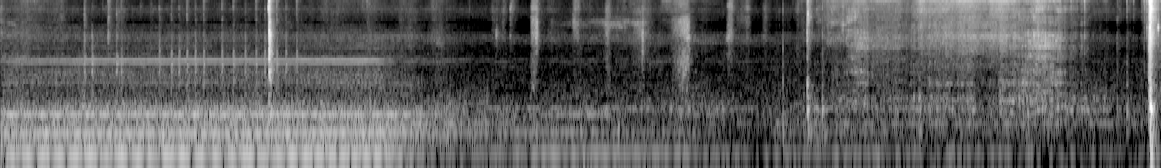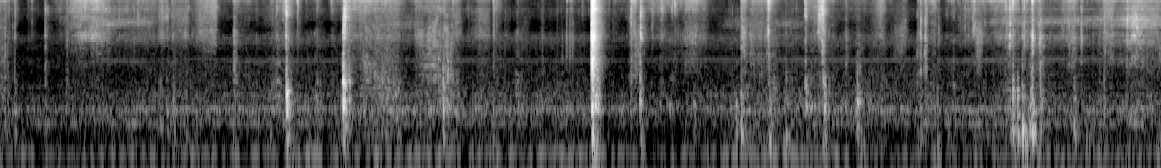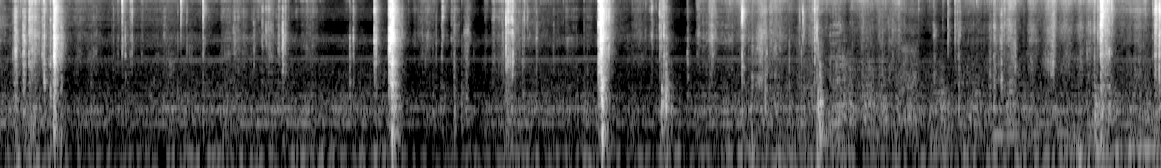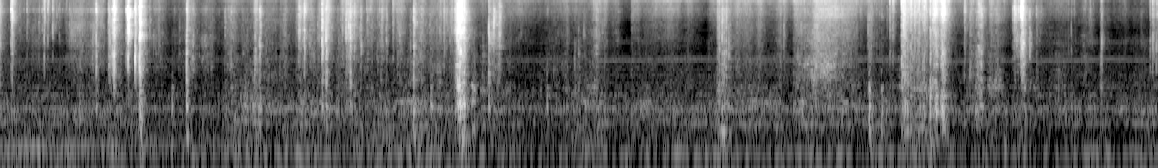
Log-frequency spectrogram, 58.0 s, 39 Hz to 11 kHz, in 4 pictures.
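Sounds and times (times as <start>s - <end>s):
packaging scraping and rustling: 34.2s - 58.0s.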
